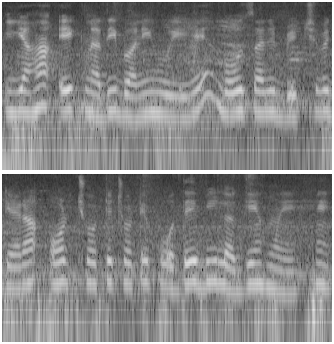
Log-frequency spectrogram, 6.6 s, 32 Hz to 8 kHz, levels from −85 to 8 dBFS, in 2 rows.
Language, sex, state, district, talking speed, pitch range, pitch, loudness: Hindi, female, Punjab, Pathankot, 155 wpm, 190-225 Hz, 215 Hz, -16 LUFS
